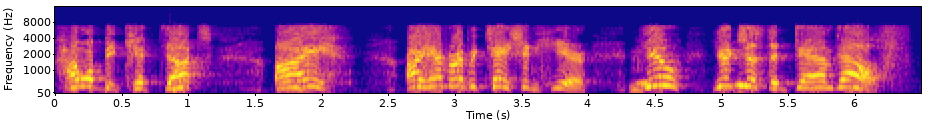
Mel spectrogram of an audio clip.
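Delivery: rising into a high, loud, arrogant rant; arrogant threat. Acted. Tobin, the proud student mage, threatening the elf, furious.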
